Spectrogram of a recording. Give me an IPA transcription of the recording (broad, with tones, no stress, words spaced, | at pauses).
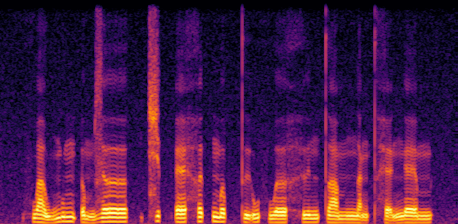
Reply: hwa˧˩wmu˧mʔə˧˩m zəː˧ | t͡ɕə˦˥t̚ʔɛ˧hə˦˥t̚ mə˦˥p̚t̪ɨ̰˧˥whwəː˧ hɨ˧nt̪a˧m na̰˧˨ŋt̪ʰɛ̰˧˨ŋɛ˧m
